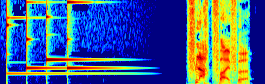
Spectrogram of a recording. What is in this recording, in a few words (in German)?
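"Flachpfeife", German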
